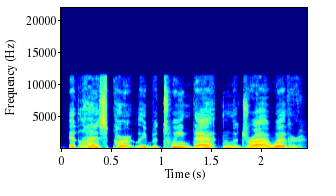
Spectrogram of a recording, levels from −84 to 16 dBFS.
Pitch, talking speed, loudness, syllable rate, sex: 145 Hz, 220 wpm, -17 LUFS, 5.2 syllables/s, male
